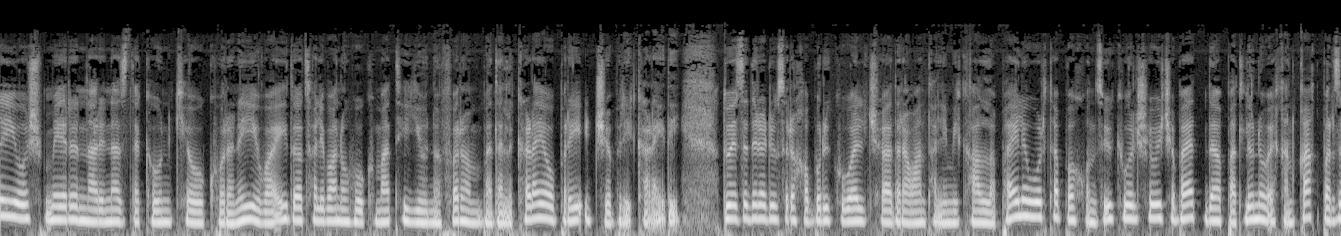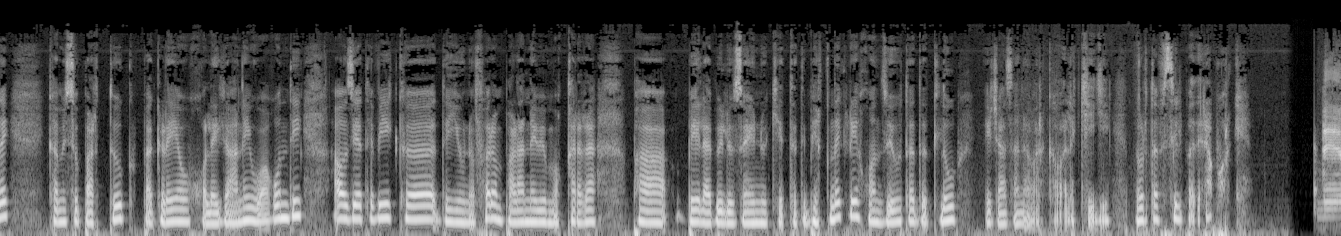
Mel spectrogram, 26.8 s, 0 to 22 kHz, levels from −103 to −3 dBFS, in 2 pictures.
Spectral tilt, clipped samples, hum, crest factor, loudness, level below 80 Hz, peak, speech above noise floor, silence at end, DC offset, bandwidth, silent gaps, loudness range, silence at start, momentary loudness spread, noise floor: -6.5 dB/octave; under 0.1%; none; 16 dB; -20 LUFS; -38 dBFS; -4 dBFS; 33 dB; 0 s; under 0.1%; 13.5 kHz; none; 3 LU; 0 s; 6 LU; -52 dBFS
